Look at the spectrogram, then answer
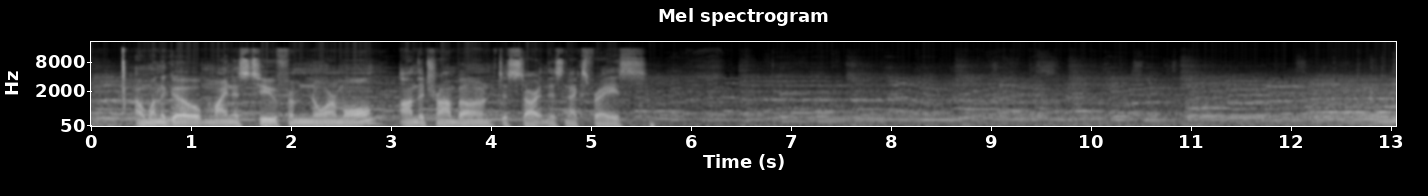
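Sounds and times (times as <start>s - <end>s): marching band playing held chords: 6.6s - 13.0s.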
